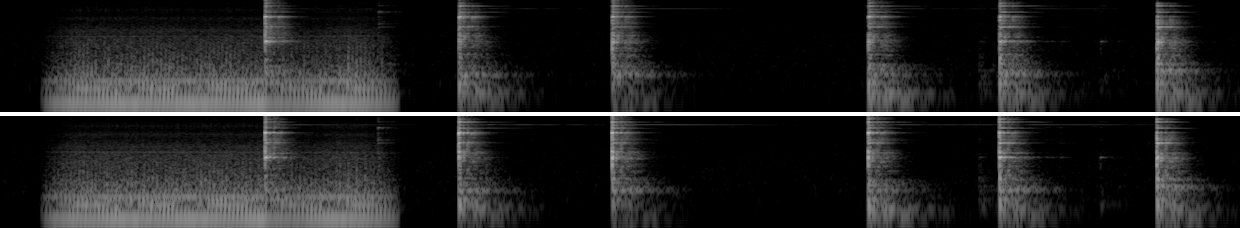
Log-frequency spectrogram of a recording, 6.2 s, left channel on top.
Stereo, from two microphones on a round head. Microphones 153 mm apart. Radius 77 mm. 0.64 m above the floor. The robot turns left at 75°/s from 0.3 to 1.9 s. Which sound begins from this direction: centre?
Hammering, at 1.3 s.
